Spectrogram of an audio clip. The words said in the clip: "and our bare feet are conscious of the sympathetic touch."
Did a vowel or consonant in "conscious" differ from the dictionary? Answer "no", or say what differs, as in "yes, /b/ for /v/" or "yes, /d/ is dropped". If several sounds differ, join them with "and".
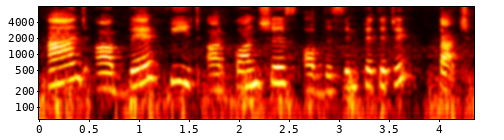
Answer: no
